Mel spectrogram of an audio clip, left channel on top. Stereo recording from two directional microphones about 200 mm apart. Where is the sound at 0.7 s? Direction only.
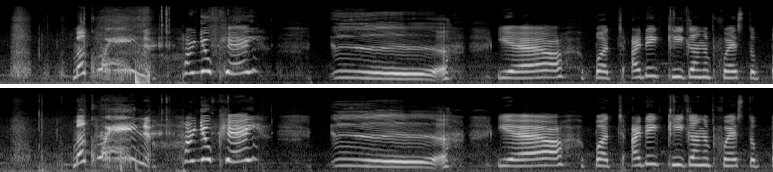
15° left (ahead or behind).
